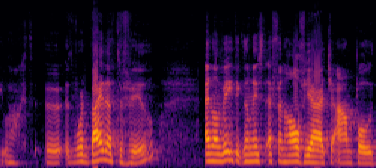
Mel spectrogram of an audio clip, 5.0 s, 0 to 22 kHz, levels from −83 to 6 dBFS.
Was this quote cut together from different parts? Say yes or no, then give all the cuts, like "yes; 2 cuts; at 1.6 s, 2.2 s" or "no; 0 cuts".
no; 0 cuts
